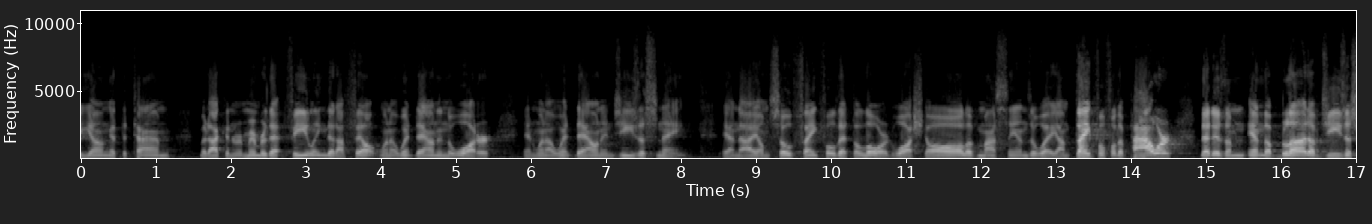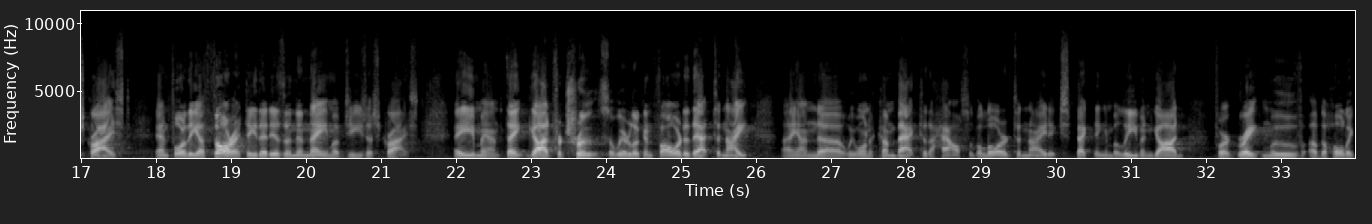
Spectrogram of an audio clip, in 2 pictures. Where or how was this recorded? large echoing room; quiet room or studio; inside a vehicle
large echoing room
